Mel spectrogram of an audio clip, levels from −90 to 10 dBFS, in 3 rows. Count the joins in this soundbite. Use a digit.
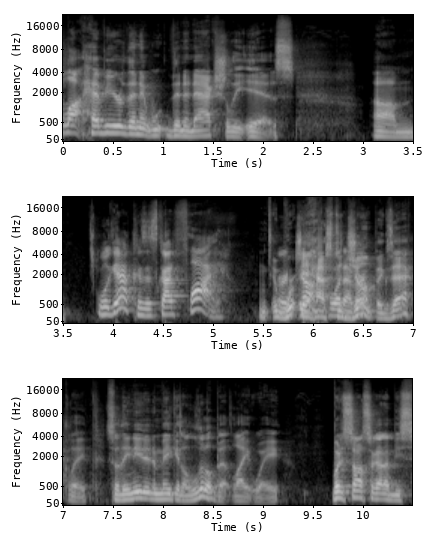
0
